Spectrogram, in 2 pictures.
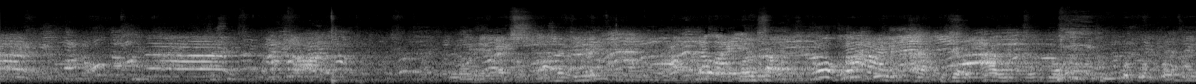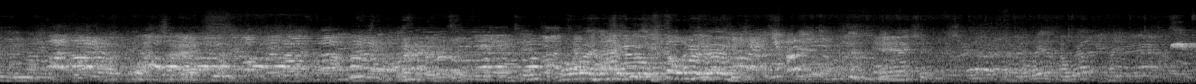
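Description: Young women shout and call out to each other outdoors.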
